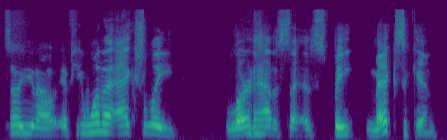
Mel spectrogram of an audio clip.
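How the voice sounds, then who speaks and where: Animated man, higher voice, dry sound. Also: normal speed, no room sound. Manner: animated, laughs often, jumps between topics. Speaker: podcast co-host. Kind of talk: casual chat.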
